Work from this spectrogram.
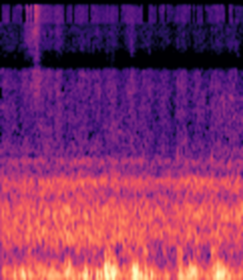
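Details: Volkswagen Polo liftback, rear right knock over bumps: quiet dull irregular thuds as the trunk lid is rocked, from play at the rear gas strut mount.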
